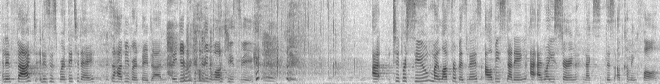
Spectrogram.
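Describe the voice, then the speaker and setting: A woman's voice: a little high, normal speed, a bit bright. Eighteen-year-old woman speaking in a hall. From Miami, United States. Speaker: student entrepreneur speaker. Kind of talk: prepared conference talk. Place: large conference hall stage. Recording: reverberant hall with faint ambience.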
